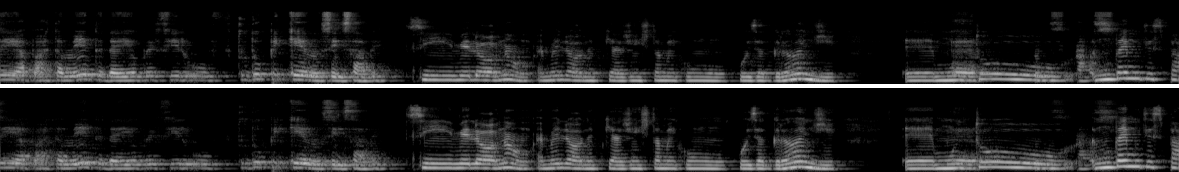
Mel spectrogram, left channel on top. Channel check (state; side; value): normal; both; correlation 0.67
